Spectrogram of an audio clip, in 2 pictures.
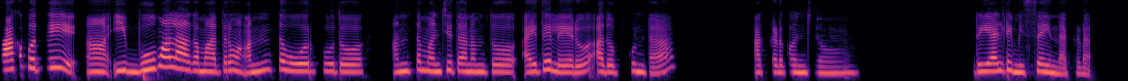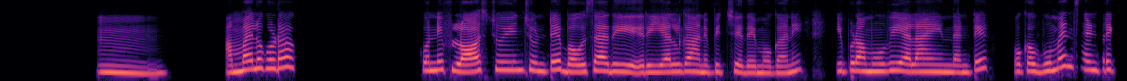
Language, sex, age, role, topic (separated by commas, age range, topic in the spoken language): Telugu, female, 20-24, guest, సినిమా కథలు మన సమాజాన్ని ఎలా మార్చతాయని మీకు అనిపిస్తుంది?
